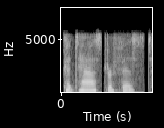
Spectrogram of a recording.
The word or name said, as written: catastrophist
